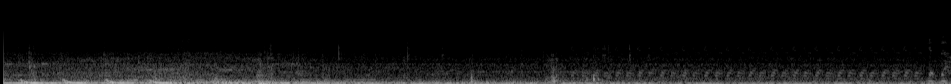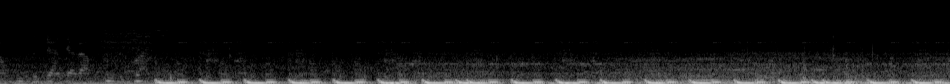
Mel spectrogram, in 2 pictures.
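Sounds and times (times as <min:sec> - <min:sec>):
car engine and road rumble: 0:00.0 - 0:19.0
faint rhythmic ticking: 0:05.3 - 0:19.0.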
